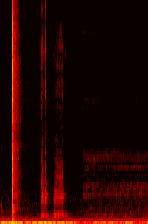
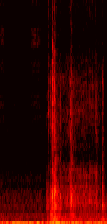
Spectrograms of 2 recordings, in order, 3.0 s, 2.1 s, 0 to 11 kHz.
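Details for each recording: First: iMac G4 optical drive tested with disc taped down in place of the missing magnetic clamp: a few clicks, then a faint whine rising smoothly as the disc spins up; drive judged good. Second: iMac G4 optical drive trying to read a double-layer DVD-R: a few soft clicks and whirs over about a second, then silence. The drive fails to read the disc and gives up.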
